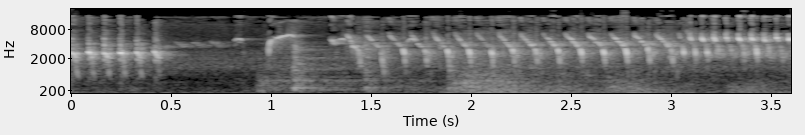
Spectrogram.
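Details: Mating song of a male canary responding to a female's call: a brief trill, a pause, an upswept note, then a long series of rapid repeated chirps rising into a high trill.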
